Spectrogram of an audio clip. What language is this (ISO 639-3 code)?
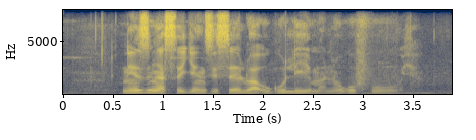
xho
